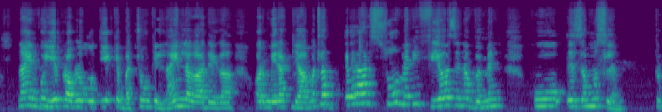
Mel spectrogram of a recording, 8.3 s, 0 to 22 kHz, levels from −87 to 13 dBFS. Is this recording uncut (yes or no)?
yes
